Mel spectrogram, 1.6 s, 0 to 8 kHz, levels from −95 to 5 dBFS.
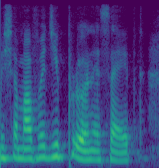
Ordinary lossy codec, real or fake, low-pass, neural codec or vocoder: none; fake; 7.2 kHz; codec, 16 kHz in and 24 kHz out, 1 kbps, XY-Tokenizer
